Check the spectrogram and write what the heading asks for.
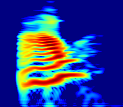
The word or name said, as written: rav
